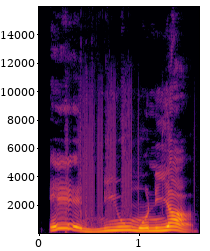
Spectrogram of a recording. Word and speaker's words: pneumonia: By chance जो है ना कोई सही लिखेगा, तो आप जो है ना अभी से इसको सीख लीजिए, PNEOMONIA न्यूमोनिया, ठीक है, न्यूमोनिया।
